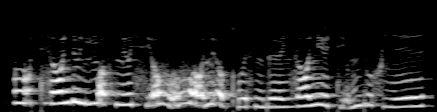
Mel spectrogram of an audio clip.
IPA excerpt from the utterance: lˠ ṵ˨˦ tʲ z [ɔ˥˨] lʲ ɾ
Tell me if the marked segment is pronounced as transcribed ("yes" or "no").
no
